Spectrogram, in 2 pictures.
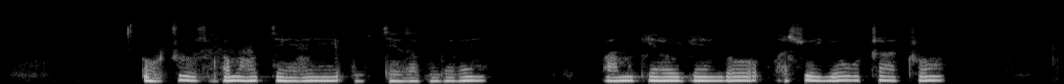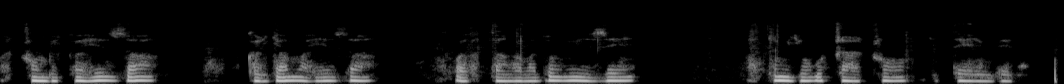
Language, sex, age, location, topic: Kinyarwanda, female, 36-49, Musanze, finance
